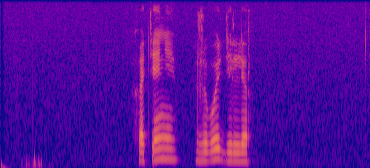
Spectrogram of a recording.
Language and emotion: Russian, neutral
